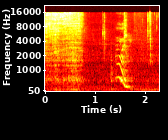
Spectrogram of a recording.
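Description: A breathy rush of air lasting under a second, then a short wordless vocal sound that glides down in pitch.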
